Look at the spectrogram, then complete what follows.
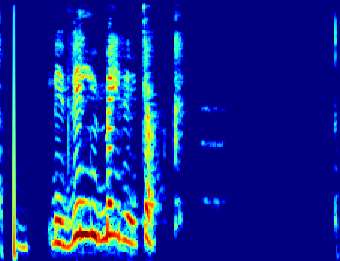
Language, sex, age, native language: Icelandic, female, 8, Icelandic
